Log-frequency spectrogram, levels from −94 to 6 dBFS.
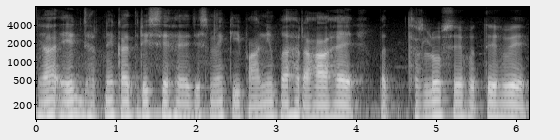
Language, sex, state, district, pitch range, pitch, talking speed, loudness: Hindi, male, Jharkhand, Deoghar, 100-115 Hz, 105 Hz, 155 wpm, -18 LUFS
